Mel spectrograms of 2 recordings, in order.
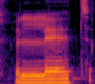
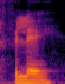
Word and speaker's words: fillet: I hope it's pronounced as fillet and not filt. Let me check. It is indeed pronounced fillet, not filt.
